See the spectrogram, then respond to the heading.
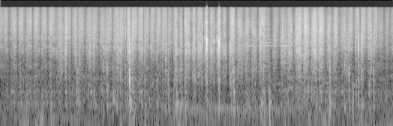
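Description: A brown leather boot, held in one hand, is brushed with a wooden-backed bristle brush. Quick back-and-forth strokes make a steady, bright, hissy scratching at about four strokes per second, with a few sharper clicks mixed in.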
